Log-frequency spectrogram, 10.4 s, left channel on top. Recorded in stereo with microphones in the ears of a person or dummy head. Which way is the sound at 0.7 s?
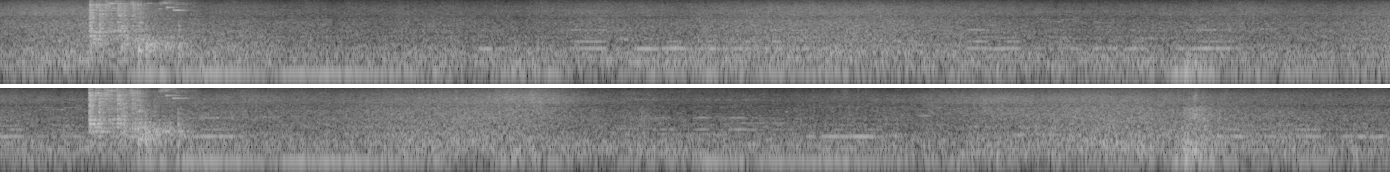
40° right (ahead or behind).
